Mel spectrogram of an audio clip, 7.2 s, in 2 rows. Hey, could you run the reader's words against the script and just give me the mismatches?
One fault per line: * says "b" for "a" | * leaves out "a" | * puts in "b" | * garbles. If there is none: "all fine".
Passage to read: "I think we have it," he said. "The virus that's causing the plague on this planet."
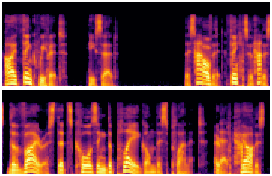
* leaves out "have"
* garbles
* garbles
